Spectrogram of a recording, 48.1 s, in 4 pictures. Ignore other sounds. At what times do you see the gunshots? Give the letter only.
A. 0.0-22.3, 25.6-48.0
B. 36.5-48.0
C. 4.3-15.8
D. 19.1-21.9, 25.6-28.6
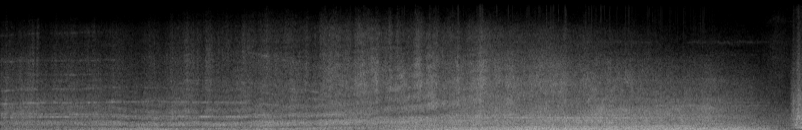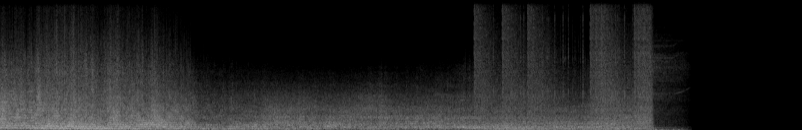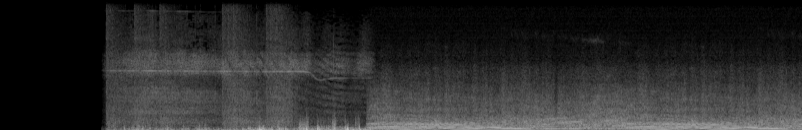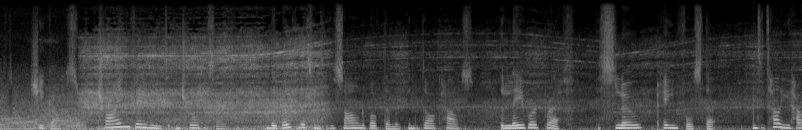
D.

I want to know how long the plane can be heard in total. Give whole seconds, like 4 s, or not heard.
45 s.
